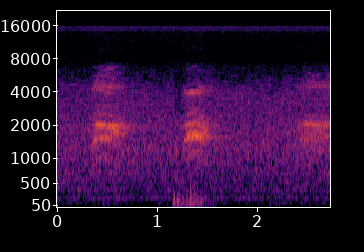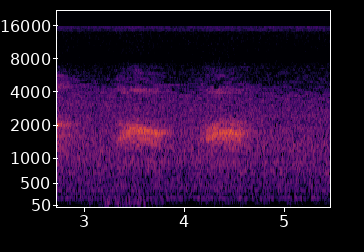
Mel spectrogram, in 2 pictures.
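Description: Short bird calls repeating about once a second, five in all, over a steady low hum.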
